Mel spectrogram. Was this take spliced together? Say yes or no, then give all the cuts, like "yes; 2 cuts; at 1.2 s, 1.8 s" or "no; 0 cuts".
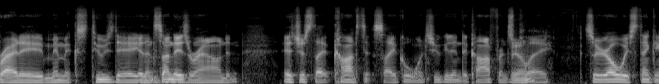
yes; 1 cut; at 1.4 s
